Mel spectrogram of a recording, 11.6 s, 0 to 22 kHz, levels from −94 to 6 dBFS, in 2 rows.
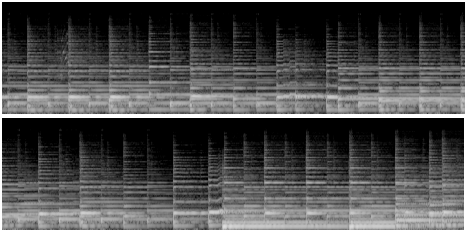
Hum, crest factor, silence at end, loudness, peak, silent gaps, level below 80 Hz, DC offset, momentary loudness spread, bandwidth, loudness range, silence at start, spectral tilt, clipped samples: none; 18 dB; 0 s; -22 LUFS; -2 dBFS; none; -42 dBFS; under 0.1%; 9 LU; 8.2 kHz; 6 LU; 0 s; -8 dB/octave; under 0.1%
